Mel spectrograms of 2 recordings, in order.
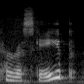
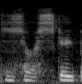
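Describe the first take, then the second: First: "escape" rising as a question; questioning echo. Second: Said in the usual way. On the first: Acted. Viewer doubting the show's claim of her escape, questioning.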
